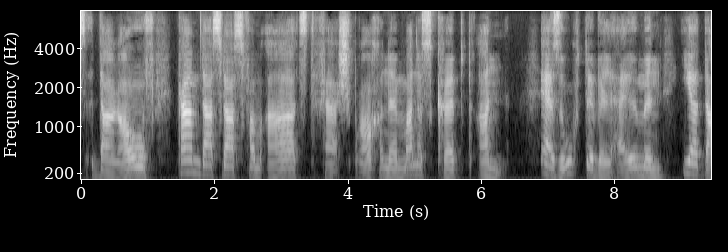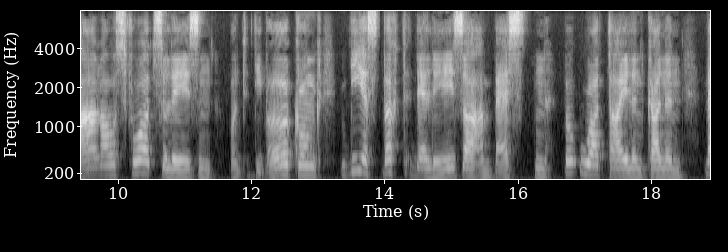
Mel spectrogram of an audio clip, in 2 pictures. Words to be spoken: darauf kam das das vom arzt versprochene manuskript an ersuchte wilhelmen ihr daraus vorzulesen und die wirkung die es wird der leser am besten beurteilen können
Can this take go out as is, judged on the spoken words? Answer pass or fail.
pass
